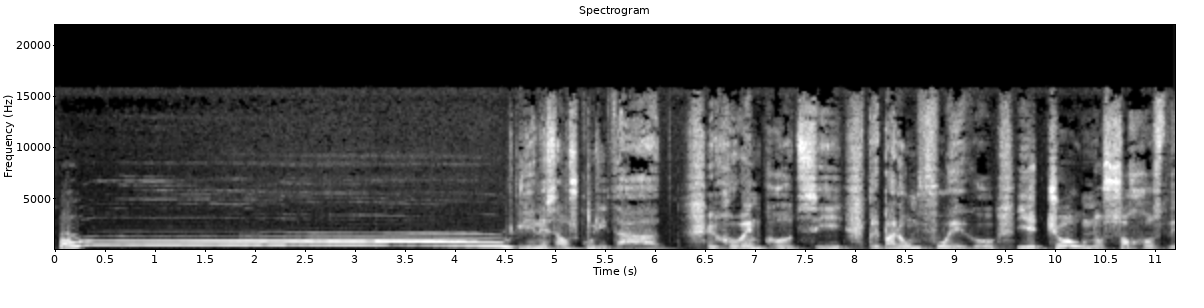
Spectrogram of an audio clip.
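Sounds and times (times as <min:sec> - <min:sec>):
dog howling in a dark place: 0:00.0 - 0:04.6
speech: 0:05.0 - 0:11.1.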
